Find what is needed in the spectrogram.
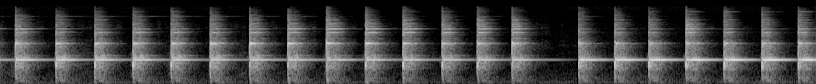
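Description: Hand hammer blows on red-hot steel over an anvil, about three a second, each followed by the anvil's clear ring. The smith is flattening a small square taper stood on its diamond, spreading it into a leaf. There is a brief pause about five seconds in, then the blows resume.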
